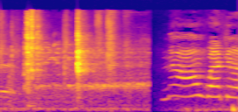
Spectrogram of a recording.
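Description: Plastic clicks and creaking from a toy vehicle's bonnet being pushed shut by hand, with two sharp clicks in the first second. The sound cuts off suddenly about one and a half seconds in.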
